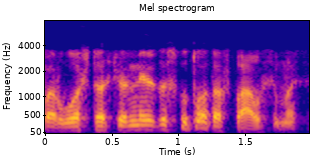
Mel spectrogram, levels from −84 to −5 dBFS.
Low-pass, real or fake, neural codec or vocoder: 7.2 kHz; fake; codec, 16 kHz, 2 kbps, X-Codec, WavLM features, trained on Multilingual LibriSpeech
